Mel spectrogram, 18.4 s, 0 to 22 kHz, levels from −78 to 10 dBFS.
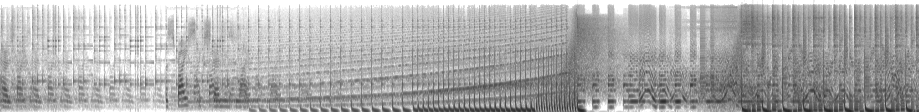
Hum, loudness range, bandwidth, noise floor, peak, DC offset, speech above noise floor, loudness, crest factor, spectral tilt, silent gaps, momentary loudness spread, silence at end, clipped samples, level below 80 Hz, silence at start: none; 14 LU; 19 kHz; -33 dBFS; 0 dBFS; under 0.1%; 11 dB; -13 LUFS; 14 dB; -4 dB/octave; none; 18 LU; 0 s; under 0.1%; -18 dBFS; 0 s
